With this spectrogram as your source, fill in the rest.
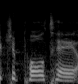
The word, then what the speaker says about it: Chipotle: I hear Chipotle all the time. Yeah. It's like, I understand that you're American, but you can read that the L does not come before the T.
